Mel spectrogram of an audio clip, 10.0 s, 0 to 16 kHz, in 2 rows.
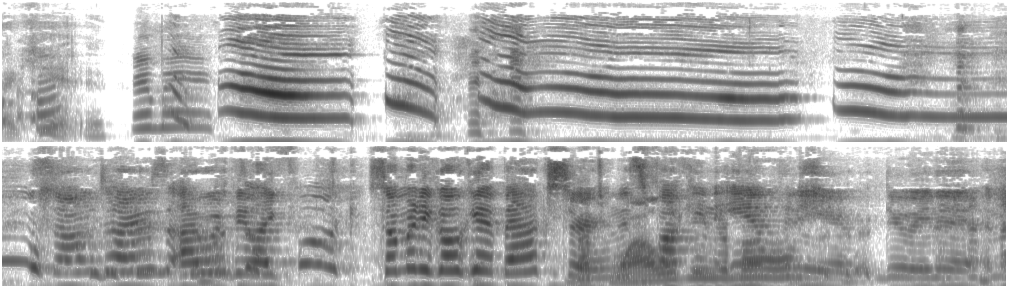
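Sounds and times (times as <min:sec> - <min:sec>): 
speech: 0:00.0 - 0:03.0, 0:04.8 - 0:10.0
person imitating a pit bull crying at a back door: 0:00.8 - 0:05.3.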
